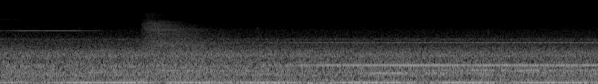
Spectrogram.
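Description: Electric train standing at the platform just after arriving, its equipment humming steadily. A short hiss of air, typical of air brakes, comes about a second and a half in, and a steady tone joins about three seconds in.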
